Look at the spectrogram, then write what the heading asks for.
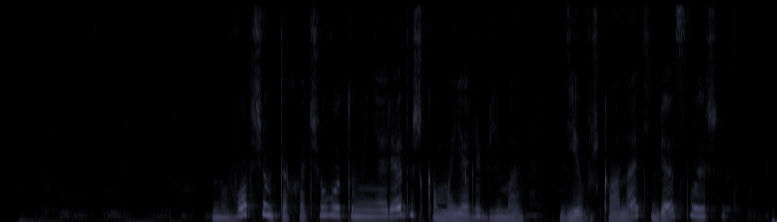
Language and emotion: Russian, neutral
